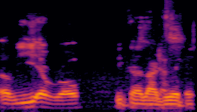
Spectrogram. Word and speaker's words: gyro: to myself, yo, okay, the Greek, gyro is a Greek food, Middle Eastern. It is Europe. and it's definitely not pronounced gyro, my bro.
